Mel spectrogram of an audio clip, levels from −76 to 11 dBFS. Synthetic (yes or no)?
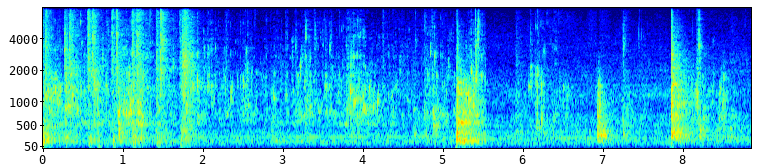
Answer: no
